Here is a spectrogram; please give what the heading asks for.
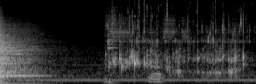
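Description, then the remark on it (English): Pennsylvania rye whiskey pours into a glass in a short, steady trickle with a burbling, splashy sound, fairly quiet, following a brief fading hiss. No one speaks. “Wow, that's a nice pour for you there.”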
